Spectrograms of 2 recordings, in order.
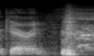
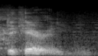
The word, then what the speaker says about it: DeKarrin: You keep purposely mispronouncing his name. Listen, as long as he keeps ruining my fun, I'm gonna keep calling him a Karen. DeKarrin.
